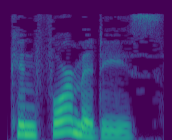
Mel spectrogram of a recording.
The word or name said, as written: conformities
